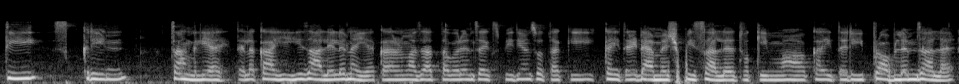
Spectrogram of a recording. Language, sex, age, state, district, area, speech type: Marathi, female, 18-30, Maharashtra, Sangli, urban, spontaneous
